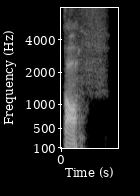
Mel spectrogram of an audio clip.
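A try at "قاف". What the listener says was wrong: QAF. I want to hear the F also.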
